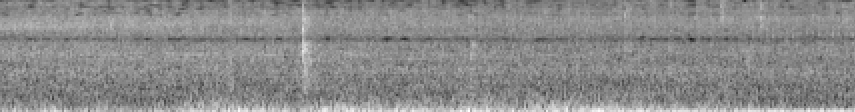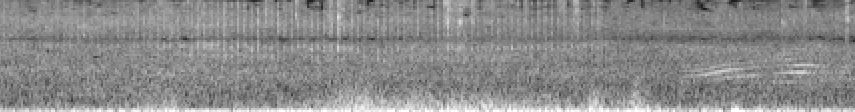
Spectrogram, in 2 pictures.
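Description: Street ambience outdoors: a low rumble of wind buffeting the microphone mixed with road traffic, growing louder over the seconds.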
